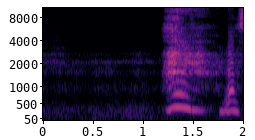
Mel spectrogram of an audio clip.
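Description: A person lets out a loud, breathy sigh with a rising-then-falling pitch about a second in, followed by a spoken word, over the low steady noise of the moving motorcycle.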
